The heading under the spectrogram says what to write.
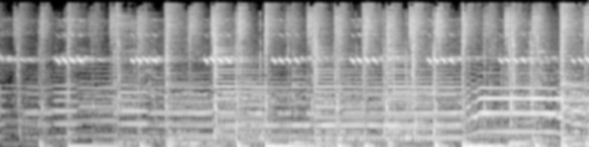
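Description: Short bursts of high, trilling cricket-like chirps repeat every half second or so over a loud, bass-heavy musical jingle with punchy drum hits.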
